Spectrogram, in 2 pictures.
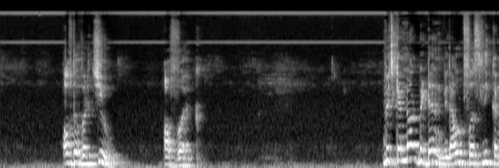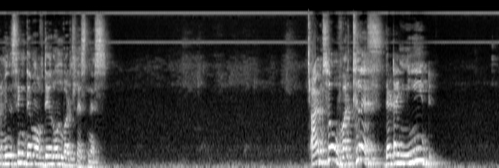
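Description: A man speaks calmly and thoughtfully into a close microphone, with pauses.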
